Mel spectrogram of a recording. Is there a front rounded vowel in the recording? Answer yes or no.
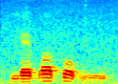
no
